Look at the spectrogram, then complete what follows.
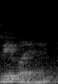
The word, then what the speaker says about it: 베버: 그 막스 베버라는 사람이 뭐냐면 우리가 거기 발음은 V 발음이니까 베버야.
